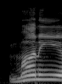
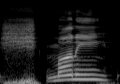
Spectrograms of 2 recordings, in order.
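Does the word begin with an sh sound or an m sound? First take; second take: m sound; sh sound. First: The word begins with an m sound. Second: The word begins with an sh sound. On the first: "Or is is the S H silent?" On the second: "is it sh- money?"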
